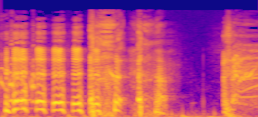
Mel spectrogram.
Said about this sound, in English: Man, immediately ruined it. Coughing like that cat. I can't believe a week later you're actually sick.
